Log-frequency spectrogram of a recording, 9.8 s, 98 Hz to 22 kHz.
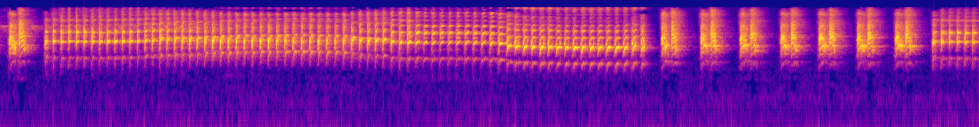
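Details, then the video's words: Long-tailed shrike, known locally as cendet, singing masteran training song with fill-ins of house sparrow and kuntilanak sounds: a sustained rasping, rapidly pulsed trill that slides downward, then a run of evenly spaced harsh chirps. "Burung Gereja Vs Kuntilanak. Masteran Cendet 60 Menit Nonstop"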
